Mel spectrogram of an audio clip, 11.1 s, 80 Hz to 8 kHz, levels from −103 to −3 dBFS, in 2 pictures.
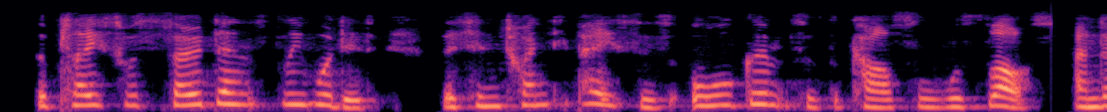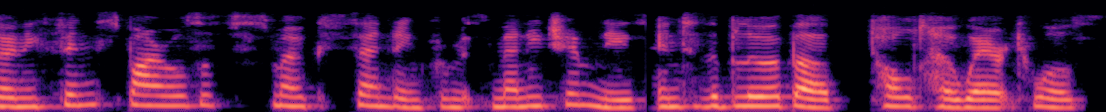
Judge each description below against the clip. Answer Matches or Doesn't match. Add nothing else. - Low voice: Doesn't match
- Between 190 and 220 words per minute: Matches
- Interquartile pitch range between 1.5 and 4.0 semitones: Matches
